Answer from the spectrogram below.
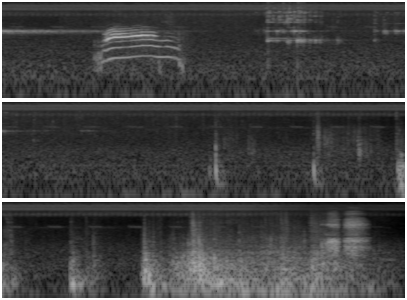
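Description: A single clear cat meow rises and falls near the start, followed by quiet, irregular footsteps and soft rustling with no one talking.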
